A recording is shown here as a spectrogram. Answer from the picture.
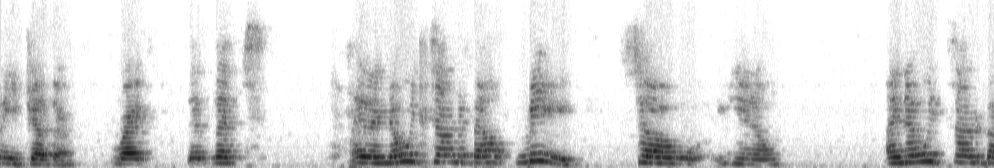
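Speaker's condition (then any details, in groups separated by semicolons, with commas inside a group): Multiple sclerosis, secondary progressive; hears herself slurring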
